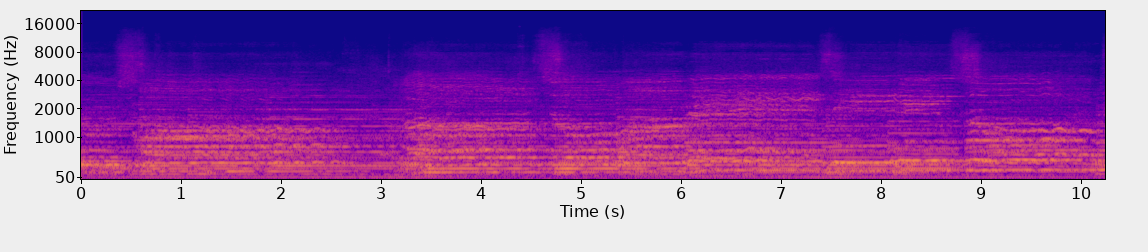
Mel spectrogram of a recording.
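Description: A congregation singing a hymn together from hymnals, in long held notes that move from note to note every second or so.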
